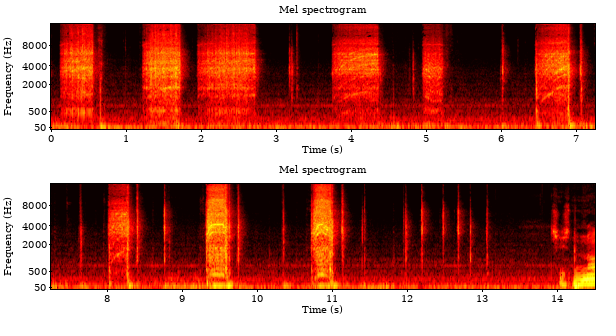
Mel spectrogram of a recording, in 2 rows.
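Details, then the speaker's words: 2017 Makita DHP459 brushless drill bursts on and off with a ratcheting chatter, speed not holding; first gear slipping out, an intermittent gearbox fault. "always going to on to first gear see that L that's slipping out right looks like an intermittent fault on the gearbox"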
